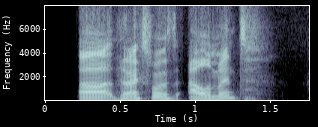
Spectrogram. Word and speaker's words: LMNT: The next one is Element. I called them LMNT when I call them up to the stage. You'll see this in the thing, but they pronounce it Element, and they do text to speech.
